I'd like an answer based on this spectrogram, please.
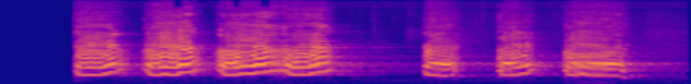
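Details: Sea lion giving throaty, honking roars: three longer wavering calls run together, then after a pause three quicker barks, each bending down and back up in pitch.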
